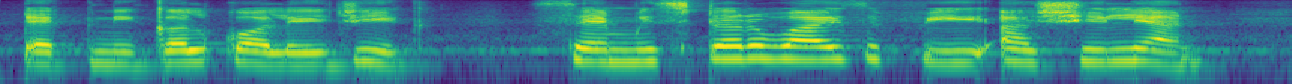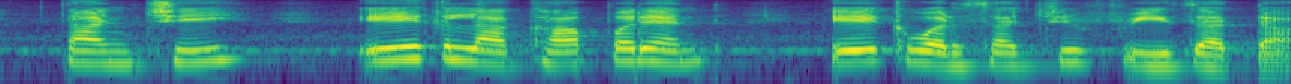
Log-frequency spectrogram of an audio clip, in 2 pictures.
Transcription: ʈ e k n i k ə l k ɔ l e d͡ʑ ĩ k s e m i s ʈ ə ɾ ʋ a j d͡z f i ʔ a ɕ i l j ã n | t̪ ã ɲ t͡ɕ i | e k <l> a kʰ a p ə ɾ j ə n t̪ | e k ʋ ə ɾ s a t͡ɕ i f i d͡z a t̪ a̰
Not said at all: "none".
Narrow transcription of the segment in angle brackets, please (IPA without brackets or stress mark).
l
